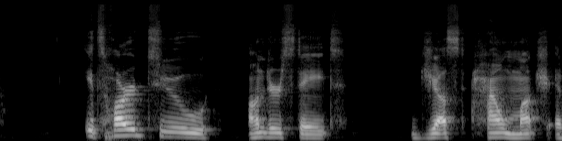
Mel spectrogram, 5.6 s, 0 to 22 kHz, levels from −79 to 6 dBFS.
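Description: At 1.37 to 1.39 s and again at 3.07 to 3.09 s, the speech has a lost packet rebuilt from error correction. Each 20 ms stretch, which fits a single lost packet, was replaced with the low-bitrate redundant copy carried in the following packet, so there is no dropout. Those two short frames sound briefly coarser and noisier than the surrounding speech, a momentary roughness rather than a gap or click.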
